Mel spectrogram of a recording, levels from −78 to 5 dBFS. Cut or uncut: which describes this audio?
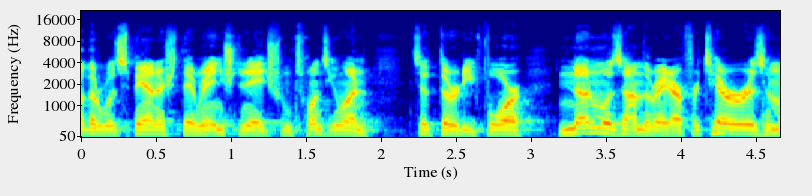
cut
